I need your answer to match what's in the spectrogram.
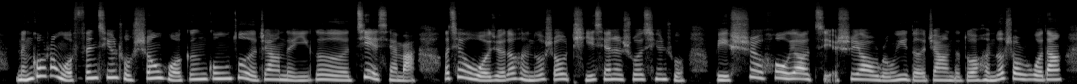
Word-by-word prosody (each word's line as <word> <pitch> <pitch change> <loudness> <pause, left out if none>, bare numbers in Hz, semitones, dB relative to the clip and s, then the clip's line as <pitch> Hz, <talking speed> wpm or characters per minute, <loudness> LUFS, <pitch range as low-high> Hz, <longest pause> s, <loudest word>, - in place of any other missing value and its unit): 能 215 +3 +5
够 385 +8 +4
让 390 -5 +1
我 185 - +3
分 290 +9 +1
清 320 0 +1
楚 245 -9 0
生 290 +7 +1
活 195 -7 +1
跟 240 +4 0
工 265 +1 +1
作 295 +1 -1
的 200 - 0
这 230 - -2
样 220 -1 +1
的 195 -2 0
一 185 +1 -3
个 210 -2 0
界 260 - 0
限 205 -4 -3
吧。 175 -1 0 0.3
而 270 - 0
且 340 +5 -1
我 220 - +3
觉 190 0 0
得 250 +2 0
很 220 -7 0
多 215 +4 -2
时 240 -2 -4
候 240 +1 +1
提 210 -3 -3
前 230 0 -1
地 235 -1 0
说 230 +1 -3
清 240 +1 -2
楚， 185 -6 -6 0.3
比 195 -2 +1
事 325 - -1
后 290 -1 +1
要 255 -2 +4
解 195 - -8
释 245 +5 -3
要 225 -3 +3
容 185 +1 -1
易 225 - +1
得 180 -3 -2
这 195 - -6
样 190 -1 0
得 175 - -5
多。 185 +1 -1
很 190 -1 +1
多 255 +6 +1
时 280 - -2
候， 250 - +3
如 225 -1 -1
果 210 -2 +2
当 225 +1 +4
230 Hz, 315 characters per minute, -22 LUFS, 195-260 Hz, 0.3 s, 能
